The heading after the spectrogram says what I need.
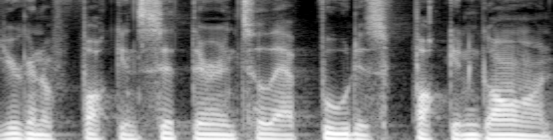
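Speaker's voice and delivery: put-on strict tone. Retelling how a strict father spoke to his kids, imitating a strict tone. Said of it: "It was with that tone".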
